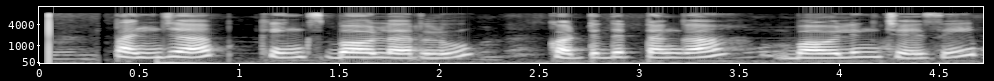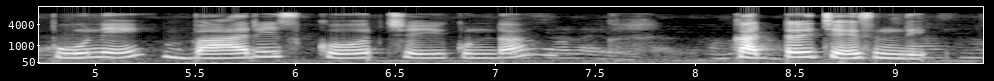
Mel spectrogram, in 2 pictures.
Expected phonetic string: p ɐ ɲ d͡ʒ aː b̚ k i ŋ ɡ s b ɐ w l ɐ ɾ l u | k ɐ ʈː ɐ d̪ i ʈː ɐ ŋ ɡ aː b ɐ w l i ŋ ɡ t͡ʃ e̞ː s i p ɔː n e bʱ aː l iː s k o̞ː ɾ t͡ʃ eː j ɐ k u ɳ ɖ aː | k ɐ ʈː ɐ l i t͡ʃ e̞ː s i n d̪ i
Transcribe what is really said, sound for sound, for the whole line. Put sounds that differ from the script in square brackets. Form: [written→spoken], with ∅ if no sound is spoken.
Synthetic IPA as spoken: p ɐ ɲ d͡ʒ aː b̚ k i ŋ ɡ s b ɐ w l ɐ ɾ l u | k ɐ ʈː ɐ d̪ i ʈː ɐ ŋ ɡ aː b ɐ w l i ŋ ɡ t͡ʃ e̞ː s i p [ɔː→uː] n e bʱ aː [l→ɾ] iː s k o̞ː ɾ t͡ʃ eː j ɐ k u ɳ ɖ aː | k ɐ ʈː ɐ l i t͡ʃ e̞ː s i n d̪ i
